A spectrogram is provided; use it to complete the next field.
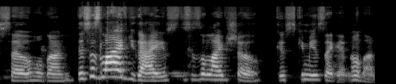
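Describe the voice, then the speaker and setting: Over music in the background, a woman speaks at a fairly quick pace with very wide pitch swings. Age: 40s. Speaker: live streamer building model kits. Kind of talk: casual live stream chat. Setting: live stream. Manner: hesitant, many fillers.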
